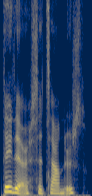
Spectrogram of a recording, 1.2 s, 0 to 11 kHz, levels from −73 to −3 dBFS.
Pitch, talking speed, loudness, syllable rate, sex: 205 Hz, 205 wpm, -19 LUFS, 5.7 syllables/s, female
